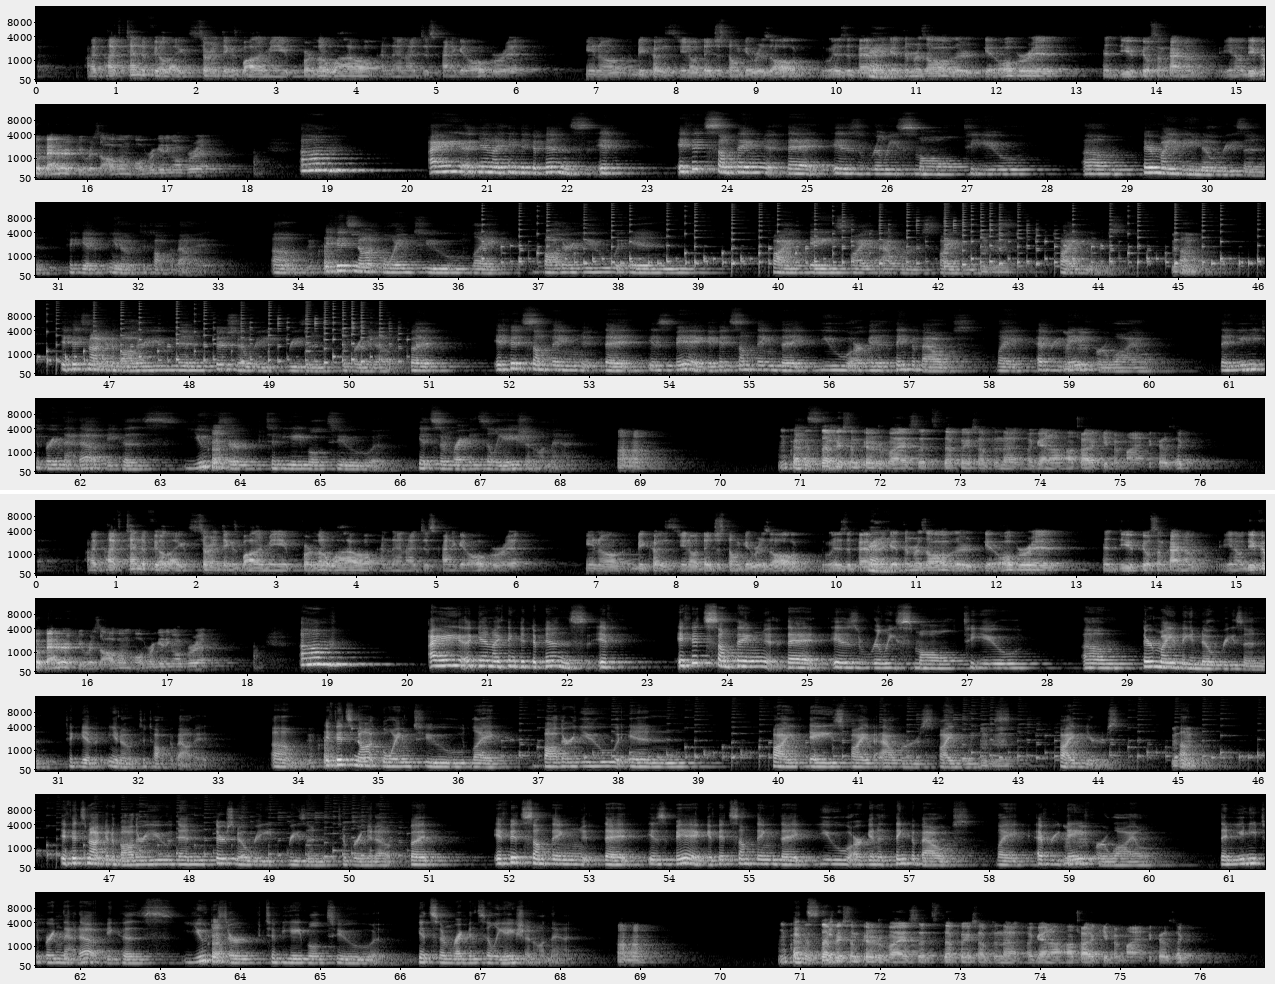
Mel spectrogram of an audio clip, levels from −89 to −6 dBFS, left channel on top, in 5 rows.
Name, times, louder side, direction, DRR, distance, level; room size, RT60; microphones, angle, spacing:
voice 1, 0.6-6.0 6.9-12.7 13.3-17.5 34.1-34.5 42.5-42.9 44.9-45.2 58.9-59.2 63.6-63.8 68.7-69.0 70.7-75.8, right 2 dB, 15° right, 6 dB, 0.6 m, -33 dB
voice 2, 10.4-10.7 18.7-19.1 20.3-22.5 23.4-27.7 28.4-28.9 29.2-30.8 31.1-32.8 33.7-36.4 37.1-38.8 39.9-42.9 43.5-44.2 45.0-45.3 46.4-51.0 51.8-57.7 58.1-60.0 60.9-65.7 66.2-68.1 70.9-71.0 71.3-71.4, right 2 dB, 85° right, 6 dB, 0.9 m, -31 dB
sound 1, 36.3-51.0, left 8 dB, 80° left, 0.4 m, -38 dB
9.1 x 5.6 x 3.9 m, 1.0 s
head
